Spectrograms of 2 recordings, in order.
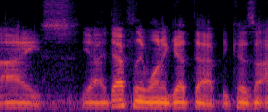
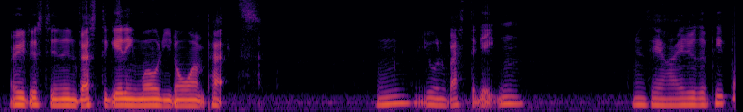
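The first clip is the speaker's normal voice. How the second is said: soft pet voice; 4 semitones higher, 10 dB quieter than usual. Real, not acted. Talking to the cat.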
